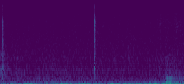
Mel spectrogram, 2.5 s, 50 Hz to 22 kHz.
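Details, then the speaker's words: Aquatico Dolphin 39mm NH35 diver watch: a few sharp, dry clicks as the flat case back is pressed and pops against the side of the case. "and this is the one weird thing you can hear it popping"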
